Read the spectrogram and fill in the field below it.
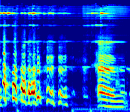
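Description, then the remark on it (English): A voice imitates a ringing bell with a quick run of sung, bell-like dings, followed by a longer drawn-out falling tone, all fairly loud. “Ring that bell for me, would you? Ding, ding, ding.”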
